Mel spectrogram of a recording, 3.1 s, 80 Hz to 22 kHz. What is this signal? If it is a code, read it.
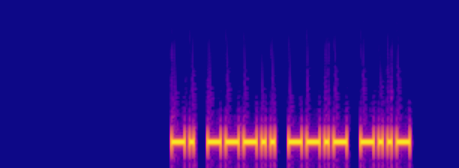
Morse code, heard as a keyed tone, about 40 wpm, 700 Hz. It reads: N8QX
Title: USA Call Signs - 4 Characters - 6x Character Spacing - 40wpm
